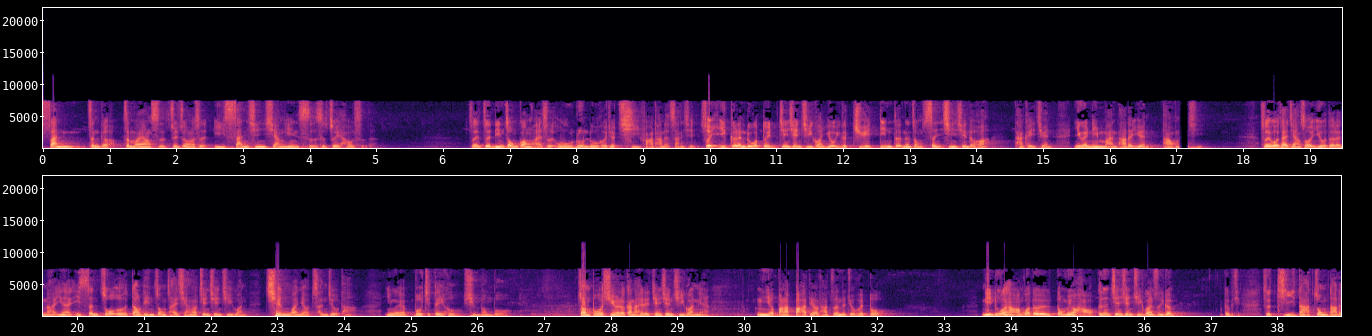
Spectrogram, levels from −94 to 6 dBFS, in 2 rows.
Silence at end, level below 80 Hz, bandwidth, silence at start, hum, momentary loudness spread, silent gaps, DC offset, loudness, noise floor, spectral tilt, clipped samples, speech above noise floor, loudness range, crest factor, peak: 0 s; -36 dBFS; 7.8 kHz; 0 s; none; 12 LU; 17.08-17.15 s; under 0.1%; -16 LUFS; -59 dBFS; -6 dB/octave; under 0.1%; 44 dB; 4 LU; 16 dB; 0 dBFS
